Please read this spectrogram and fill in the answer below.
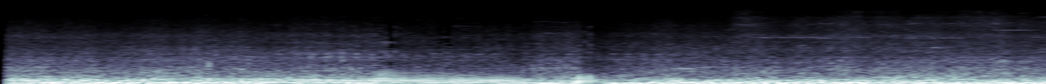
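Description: Road traffic engines running close by, a steady low drone.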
